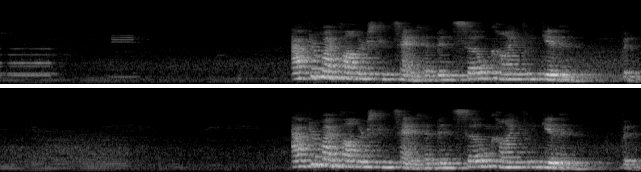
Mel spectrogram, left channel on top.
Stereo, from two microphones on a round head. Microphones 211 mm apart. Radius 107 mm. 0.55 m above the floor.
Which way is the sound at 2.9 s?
5° right (ahead or behind).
